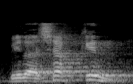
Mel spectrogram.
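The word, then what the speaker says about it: Bila syakkin (بلا شك): Ad'afu min nuri kitani fil hirzi wal adarti fastani bila syakka. – Bila syakka? Bila syakkin. Kenapa enggak mau di tanwin? Munsharif majrur. – Bila syakkin.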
